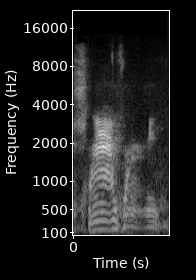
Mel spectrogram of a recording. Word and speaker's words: Schlafly: Schlafly.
